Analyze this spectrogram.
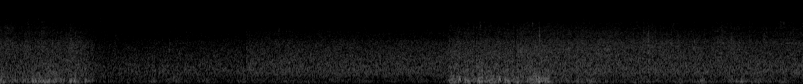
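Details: Steady wind rushing over the microphone with the broad wash of waves and surf, no animal voice standing out.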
